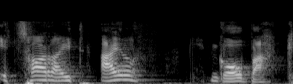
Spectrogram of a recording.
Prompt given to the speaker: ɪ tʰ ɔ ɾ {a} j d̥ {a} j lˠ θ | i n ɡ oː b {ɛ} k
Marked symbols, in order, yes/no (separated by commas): yes, yes, no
